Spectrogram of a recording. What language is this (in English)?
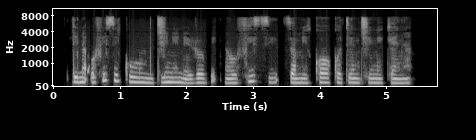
Swahili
